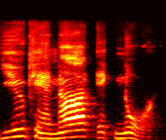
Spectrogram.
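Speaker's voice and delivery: slowed down, word by word, deliberate emphasis. Repeating a point to listeners more slowly, said slower. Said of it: "let me say that slower".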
